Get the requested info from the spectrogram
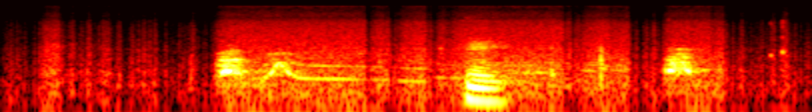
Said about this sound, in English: Yeah, my dog.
